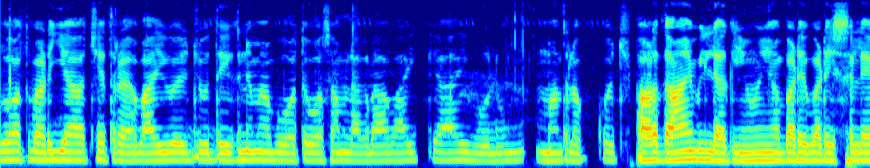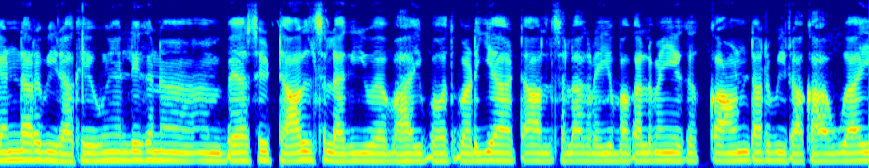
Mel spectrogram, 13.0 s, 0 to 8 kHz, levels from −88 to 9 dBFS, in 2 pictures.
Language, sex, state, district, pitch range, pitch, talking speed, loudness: Hindi, male, Chhattisgarh, Kabirdham, 140-150 Hz, 145 Hz, 240 wpm, -25 LUFS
